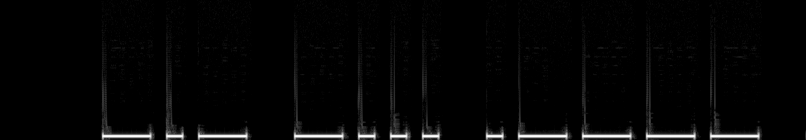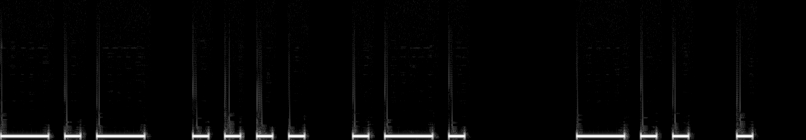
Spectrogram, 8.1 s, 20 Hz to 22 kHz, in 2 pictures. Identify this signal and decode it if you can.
Morse code, heard as a keyed tone, about 15 wpm, 700 Hz. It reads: KB1KHR DE
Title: USA Callsign DE Callsign - 6 Characters - 15wpm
